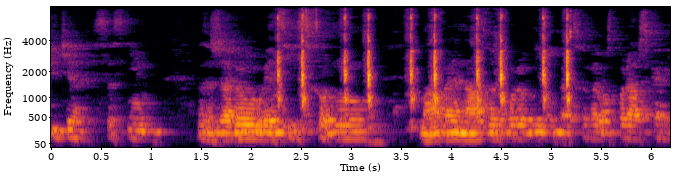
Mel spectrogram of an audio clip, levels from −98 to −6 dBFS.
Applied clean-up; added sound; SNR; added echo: classical method WPE with log-MMSE.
